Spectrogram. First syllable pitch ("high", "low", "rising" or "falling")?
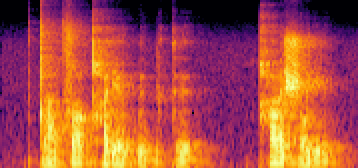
low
